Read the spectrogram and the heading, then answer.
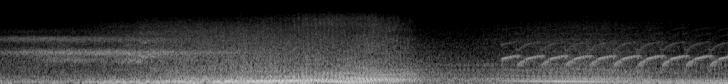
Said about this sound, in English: There's your salesman. Sounds like he forgot about his alarm system. Could be. He didn't know the car had one on it.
